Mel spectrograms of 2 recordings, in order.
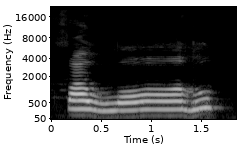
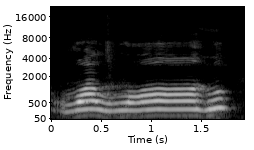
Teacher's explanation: ہم اس میں جلالت اللہ کے لام کو پر یعنی موٹا پڑھیں گے ہر حالت میں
